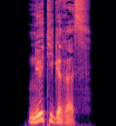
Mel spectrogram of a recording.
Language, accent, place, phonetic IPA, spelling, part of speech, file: German, Germany, Berlin, [ˈnøːtɪɡəʁəs], nötigeres, adjective, De-nötigeres.ogg
- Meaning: strong/mixed nominative/accusative neuter singular comparative degree of nötig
